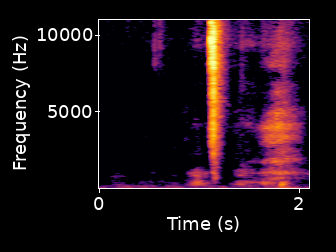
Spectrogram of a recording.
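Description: A small plastic letter piece being pressed into a felt letter board: one faint sharp click about a second in, then a soft rustle.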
